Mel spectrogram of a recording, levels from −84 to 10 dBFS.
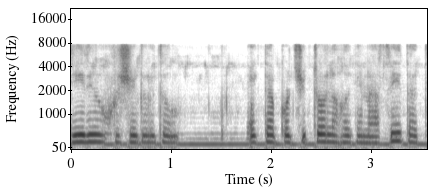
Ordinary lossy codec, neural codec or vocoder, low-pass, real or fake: none; codec, 16 kHz, 4.8 kbps, FACodec; none; fake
